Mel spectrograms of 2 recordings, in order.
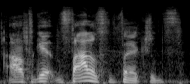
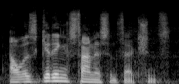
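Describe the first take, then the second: First: It is said in a stuffed-up, nasal imitated voice. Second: It is said in a plain voice.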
